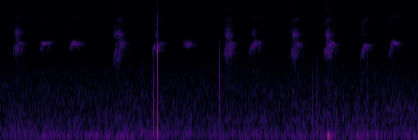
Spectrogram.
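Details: Constant degu chirping: quick, high, slightly falling squeaks repeated in a loose rhythm, broken by a few sharp clicks or taps nearby.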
